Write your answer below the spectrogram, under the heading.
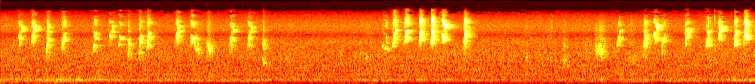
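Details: Eight-week-old pet male Celestial parrotlet chirping in bursts of rapid, high-pitched notes with pauses between groups, over a steady low indoor hum.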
